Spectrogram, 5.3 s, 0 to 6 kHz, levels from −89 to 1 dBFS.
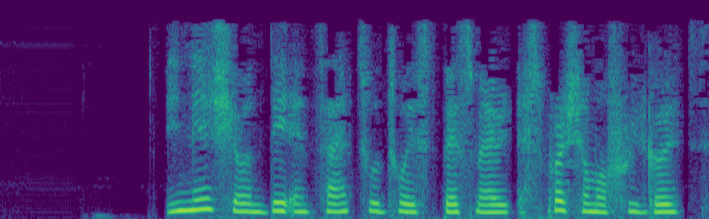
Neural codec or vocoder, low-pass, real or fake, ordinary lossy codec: codec, 16 kHz in and 24 kHz out, 0.6 kbps, FocalCodec, streaming, 4096 codes; 5.4 kHz; fake; MP3, 24 kbps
